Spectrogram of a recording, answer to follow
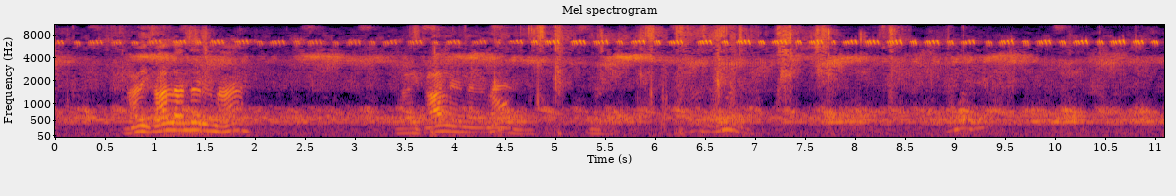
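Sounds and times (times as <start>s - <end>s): cricket chirping: 0.0s - 11.0s
faint voices: 3.4s - 7.9s.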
